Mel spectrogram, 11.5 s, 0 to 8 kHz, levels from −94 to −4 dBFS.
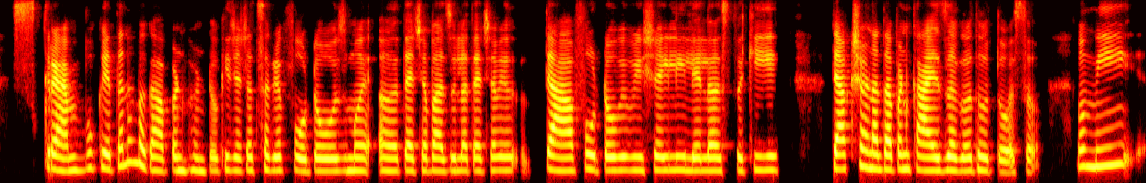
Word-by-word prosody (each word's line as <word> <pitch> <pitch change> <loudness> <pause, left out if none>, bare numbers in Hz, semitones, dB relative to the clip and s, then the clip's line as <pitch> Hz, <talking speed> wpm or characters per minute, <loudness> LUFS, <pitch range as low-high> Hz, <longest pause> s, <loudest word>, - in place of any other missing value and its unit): Scrapbook 230 +2 +1
येतं 250 +4 +1
ना 350 - -4
बघा, 220 -6 0
आपण 210 +1 -1
म्हणतो 210 -1 -5
की 225 - -5
ज्याच्यात 215 0 -4
सगळे 215 -2 -1
फोटोस, 205 0 0
मग 210 0 -1
अ, 210 -1 0
त्याच्या 210 0 +1
बाजूला 210 0 0
त्याच्या 210 +1 -2
व्य 215 0 -2
अ, - - -16 0.2
त्या 215 -3 +6
फोटोविषयी 220 -1 -1
लिहिलेलं 210 -1 0
असतं 210 0 -6
की 225 0 -2 0.6
त्या 240 -2 +9
क्षणात 245 -1 +1
आपण 240 +1 +4
काय 215 -2 +5
जगत 210 0 0
होतो? 205 -4 -1
असं. - - -7 0.4
मग 275 - -1
मी 300 +7 -1
215 Hz, 160 wpm, -23 LUFS, 210-230 Hz, 0.6 s, त्या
